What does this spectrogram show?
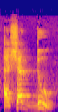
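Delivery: Ashaddu with a North African dal at the gums; North African Arabic dialect. Retold or imitated. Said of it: "a North African dialect".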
